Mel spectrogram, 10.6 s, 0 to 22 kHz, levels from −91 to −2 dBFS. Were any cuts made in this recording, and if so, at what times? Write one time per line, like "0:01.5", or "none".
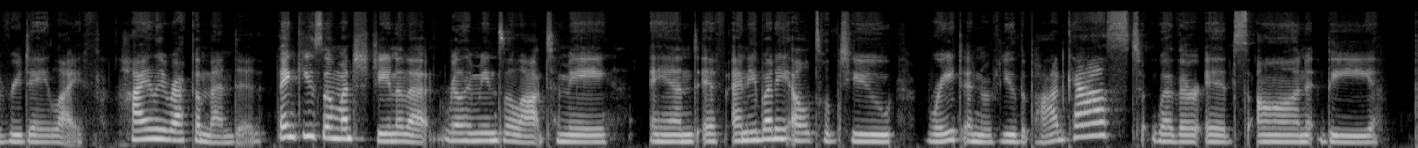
0:02.0
0:06.3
